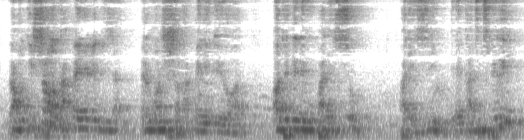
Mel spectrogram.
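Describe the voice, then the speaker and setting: A man with a Haitian French accent preaching a sermon, emphatic and repetitive, calling out to the congregation. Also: on the high side. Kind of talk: sermon teaching. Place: church hall. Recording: echoey hall, mic far off, faint noise.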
